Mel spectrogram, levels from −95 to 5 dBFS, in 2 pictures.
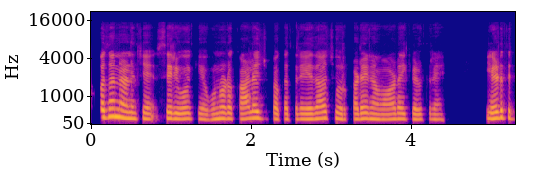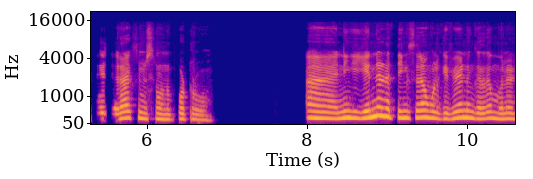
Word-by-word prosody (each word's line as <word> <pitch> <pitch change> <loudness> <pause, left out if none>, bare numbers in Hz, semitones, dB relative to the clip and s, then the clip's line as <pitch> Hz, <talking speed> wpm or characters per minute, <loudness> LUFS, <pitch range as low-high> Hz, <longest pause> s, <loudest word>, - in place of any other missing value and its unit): அப்பதான் 270 -3 +1
நினைச்சேன். 205 -2 -2
சரி, 205 -2 +1
ஓகே. 195 -1 -7
உன்னோட 205 +1 0 0.2
காலேஜ் 215 +1 -1
பக்கத்துல 185 0 -5
ஏதாச்சும் 210 0 -2
ஒரு 180 - -12
கடை 200 +2 0
நான் 180 -1 -3
வாடகைக்கு 190 0 -3
எடுக்குறேன். 180 -1 -10 0.6
எடுத்துட்டு 215 -4 -3
ஜெராக்ஸ் 220 +3 +1
மிஷின் 195 0 -2
ஒண்ணு 175 -1 -2
போட்ருவோம். 175 -6 -4 1.2
ஆ, - - +5 0.4
நீங்க 235 -1 +4 0.2
என்னென்ன 285 +2 +7
திங்க்ஸ்லாம் 235 +1 +2
உங்களுக்கு 200 -4 0
வேணும்ங்கறத, 220 -3 +2
மொதல்ல 195 0 0
200 Hz, 140 wpm, -18 LUFS, 190-225 Hz, 1.2 s, என்னென்ன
